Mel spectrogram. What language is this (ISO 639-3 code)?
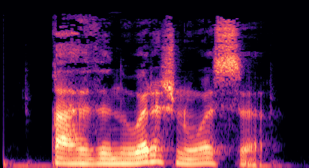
kab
